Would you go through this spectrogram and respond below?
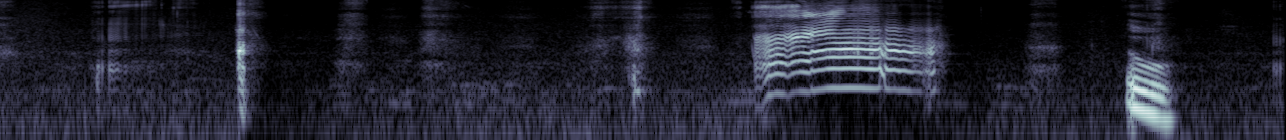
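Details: Four-month-old baby during tummy time, with soft fussing and small vocal sounds, then one sustained wailing cry and a brief sob in a quiet room. Infant cry.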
